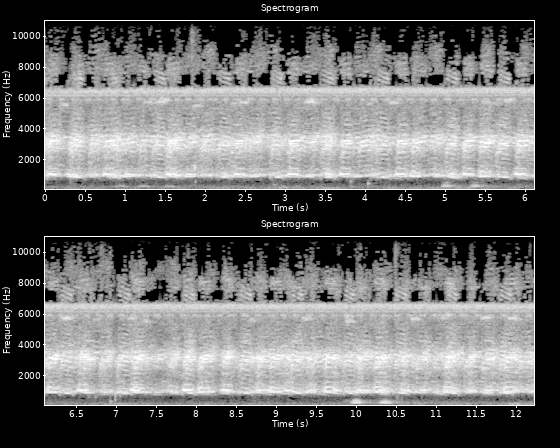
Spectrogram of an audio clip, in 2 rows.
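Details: Dense chorus of green tree frogs at Headquarters Pond, St. Marks National Wildlife Refuge, around 9 pm on June 2, 2021; unbroken massed calling with faint pulsing texture and a few brief lower croaks near the end.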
